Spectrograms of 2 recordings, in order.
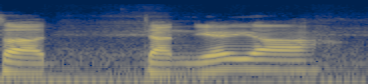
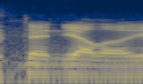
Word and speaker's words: Daniela: Yes, it's Daniela, or Daniela, yeah, because it's in English. Pineda.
